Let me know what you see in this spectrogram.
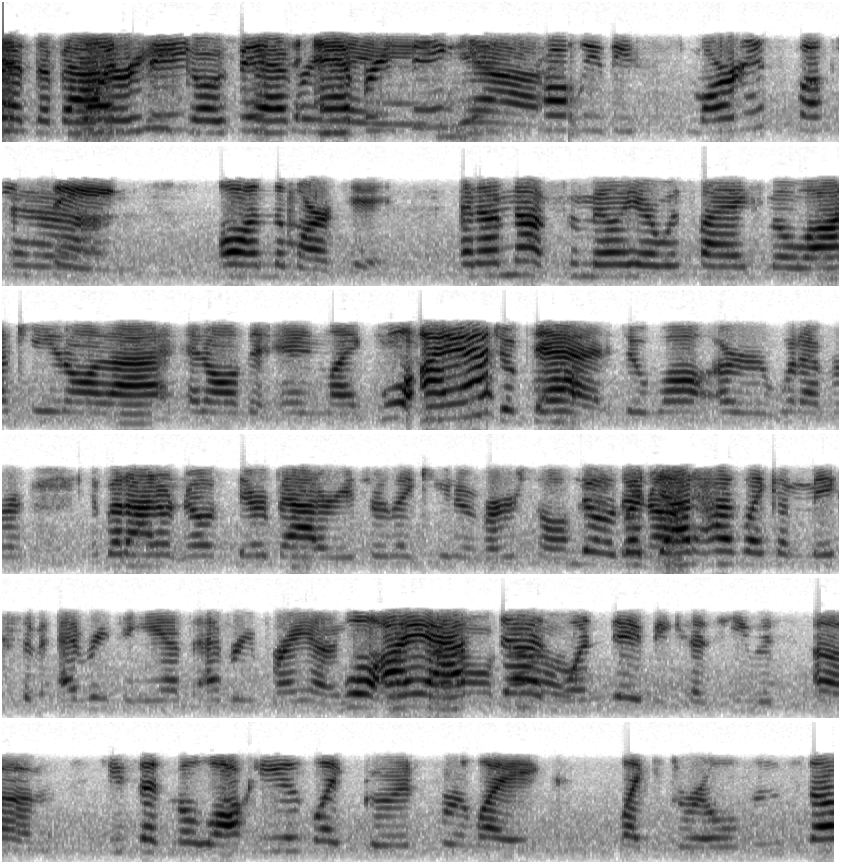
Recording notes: In the first episode recorded only using the phone from the car.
